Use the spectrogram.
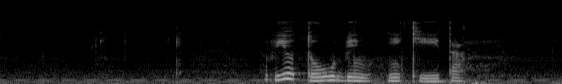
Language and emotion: Russian, sad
